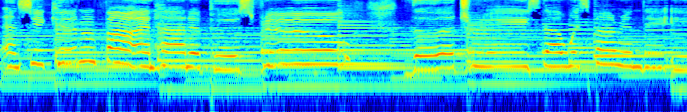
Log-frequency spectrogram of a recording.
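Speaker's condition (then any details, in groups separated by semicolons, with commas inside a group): No condition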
